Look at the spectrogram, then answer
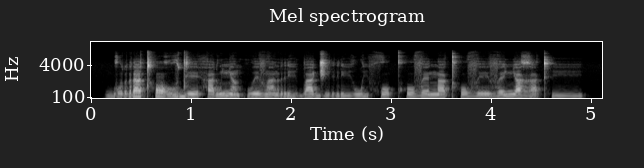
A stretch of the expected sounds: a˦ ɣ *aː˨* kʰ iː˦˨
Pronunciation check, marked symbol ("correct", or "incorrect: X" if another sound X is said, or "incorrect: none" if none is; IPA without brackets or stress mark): incorrect: a˨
